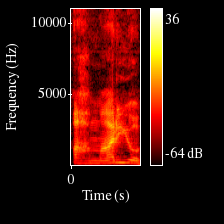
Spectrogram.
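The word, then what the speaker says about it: armário: हम अलमारी कहते हैं उर्दू में, पुर्तगीज़ में ये लोग अरमारियो कहते हैं, ठीक है। आर जो है वो हे की आवाज़ निकालता है।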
